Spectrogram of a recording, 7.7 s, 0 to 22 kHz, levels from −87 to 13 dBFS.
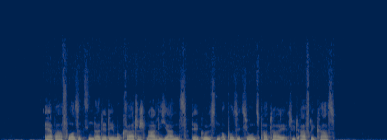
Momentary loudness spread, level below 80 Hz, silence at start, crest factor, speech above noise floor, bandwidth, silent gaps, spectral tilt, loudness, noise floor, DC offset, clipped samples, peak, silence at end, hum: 5 LU; -58 dBFS; 0.6 s; 14 dB; 38 dB; 12 kHz; none; -7.5 dB/octave; -36 LUFS; -73 dBFS; under 0.1%; under 0.1%; -22 dBFS; 1.05 s; none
